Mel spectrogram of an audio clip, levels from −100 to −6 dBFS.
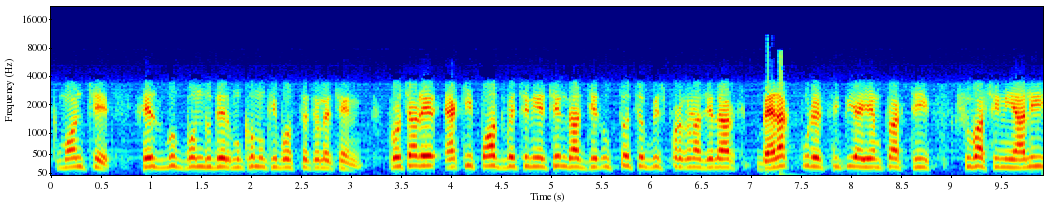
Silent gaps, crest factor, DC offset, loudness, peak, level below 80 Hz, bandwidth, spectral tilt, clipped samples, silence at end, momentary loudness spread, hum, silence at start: none; 20 dB; under 0.1%; -20 LUFS; 0 dBFS; -74 dBFS; 7.8 kHz; -6.5 dB/octave; under 0.1%; 0 s; 12 LU; none; 0.05 s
